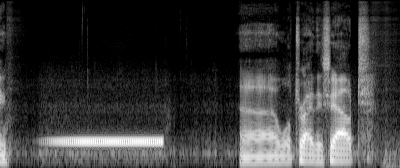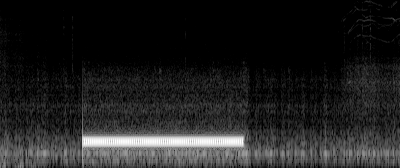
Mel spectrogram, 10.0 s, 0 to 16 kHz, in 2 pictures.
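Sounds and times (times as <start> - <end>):
speech: 0.0 - 0.2, 3.0 - 4.8
telephone ringing tone: 0.5 - 2.1, 6.0 - 8.1.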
